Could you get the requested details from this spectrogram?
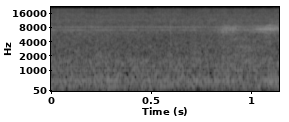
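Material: Nothing is struck.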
